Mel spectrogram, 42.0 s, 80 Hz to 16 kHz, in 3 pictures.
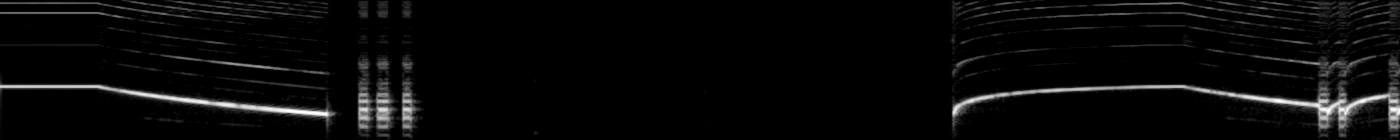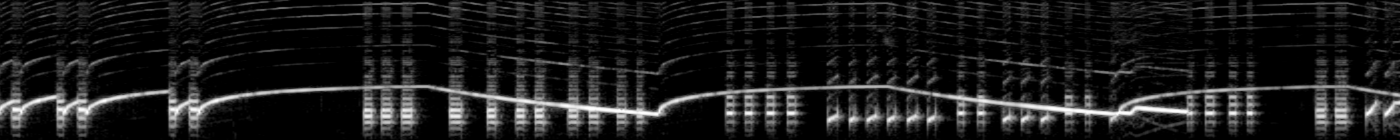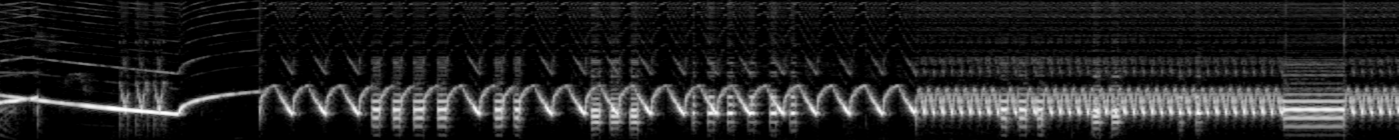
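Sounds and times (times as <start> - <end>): electronic siren wailing: 9.5 - 41.9
siren fast yelp: 9.5 - 41.9.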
